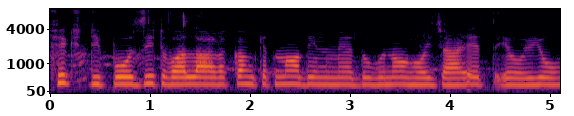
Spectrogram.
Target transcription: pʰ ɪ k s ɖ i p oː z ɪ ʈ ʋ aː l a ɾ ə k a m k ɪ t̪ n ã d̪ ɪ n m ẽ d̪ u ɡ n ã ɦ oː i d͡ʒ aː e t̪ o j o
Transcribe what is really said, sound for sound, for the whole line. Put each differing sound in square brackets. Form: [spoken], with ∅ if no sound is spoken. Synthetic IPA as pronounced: pʰ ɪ k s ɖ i p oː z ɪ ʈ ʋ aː l a ɾ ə k [ə] m k ɪ t̪ n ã d̪ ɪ n m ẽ d̪ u ɡ n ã ɦ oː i d͡ʒ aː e t̪ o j o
